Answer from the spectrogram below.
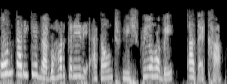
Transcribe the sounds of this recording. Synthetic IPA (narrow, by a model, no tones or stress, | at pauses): kont̪aɾikebɛboɦaɾkaɾiɾɛ̰kawɳʈniʃkɾijoɦɔbe | t̪ad̪ɛkʰa̰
